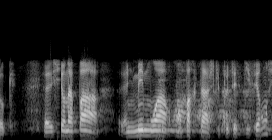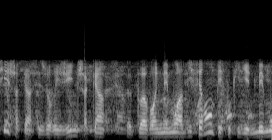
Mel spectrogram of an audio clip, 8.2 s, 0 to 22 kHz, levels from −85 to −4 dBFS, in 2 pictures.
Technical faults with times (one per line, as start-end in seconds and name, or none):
0.86-0.92 packet loss with pitch repetition
2.33-8.16 feedback echo between two devices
